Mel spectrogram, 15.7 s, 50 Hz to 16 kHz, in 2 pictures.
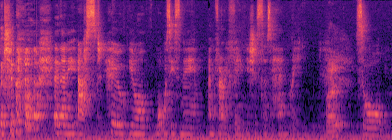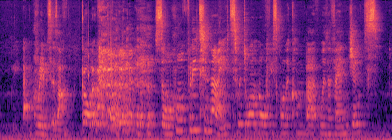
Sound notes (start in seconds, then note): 0.0 both chuckle; 9.7 both laugh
